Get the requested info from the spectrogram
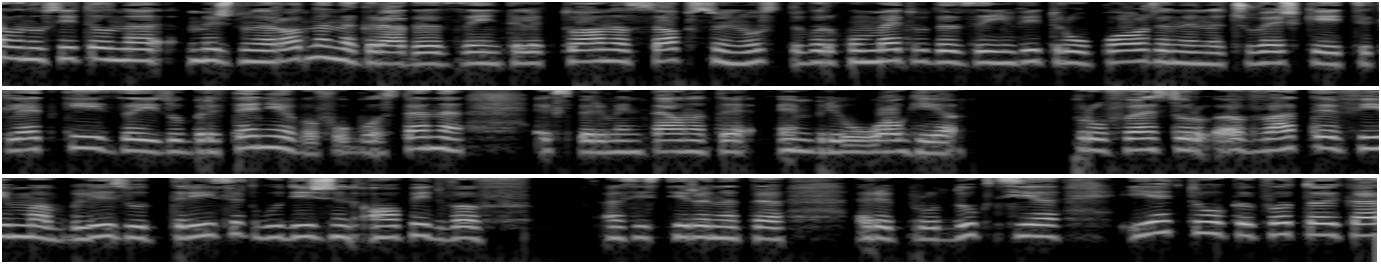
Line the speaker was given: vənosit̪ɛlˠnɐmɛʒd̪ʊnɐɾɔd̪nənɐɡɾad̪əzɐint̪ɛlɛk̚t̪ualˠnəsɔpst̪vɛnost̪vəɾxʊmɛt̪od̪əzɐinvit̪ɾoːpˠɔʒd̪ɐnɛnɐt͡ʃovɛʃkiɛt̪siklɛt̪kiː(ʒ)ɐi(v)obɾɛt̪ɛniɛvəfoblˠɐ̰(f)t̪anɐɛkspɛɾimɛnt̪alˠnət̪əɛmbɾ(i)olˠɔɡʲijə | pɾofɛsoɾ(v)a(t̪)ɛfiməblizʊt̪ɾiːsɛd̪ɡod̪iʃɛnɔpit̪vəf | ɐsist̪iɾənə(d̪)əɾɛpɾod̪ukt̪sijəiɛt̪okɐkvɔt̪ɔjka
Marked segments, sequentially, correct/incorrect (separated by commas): incorrect, incorrect, incorrect, correct, correct, correct, incorrect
